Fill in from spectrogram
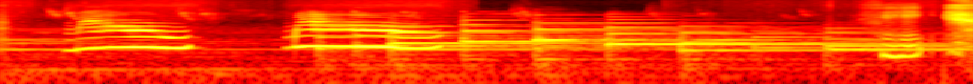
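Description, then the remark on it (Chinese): A voice imitates a kitten with two long, wavering meows, followed by softer sustained tones with light tapping. “对呀对呀，我就是那只小猫咪呀。”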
